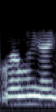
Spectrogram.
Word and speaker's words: Lilia: They can Facebook me at Lilia Yep. It's just my name. It's spelled L-I-L-I-A, last name Y-E-P.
